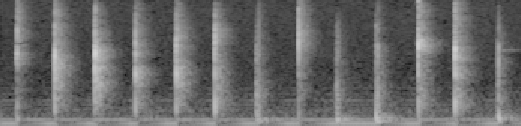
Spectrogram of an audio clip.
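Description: A steady rhythm of about a dozen sharp hand claps and slaps against the chest, playing the Hashima, a binary rhythm of two sounds, ones and zeros, without a drum; some crisp and accented, others duller, evenly spaced with no talking.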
